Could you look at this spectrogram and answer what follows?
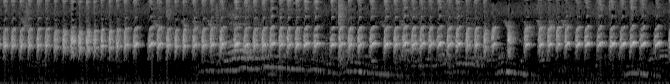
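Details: Kept sooty-headed bulbul, reportedly in breeding condition, singing ngebren style: a dense, continuous stream of quick, buzzy repeated notes with faint lower wavering sounds underneath.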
